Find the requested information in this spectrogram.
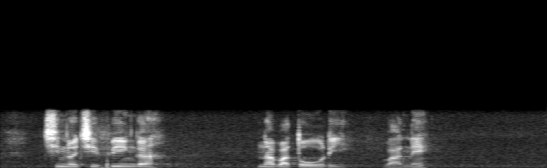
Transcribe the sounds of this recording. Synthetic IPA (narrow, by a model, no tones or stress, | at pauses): t͡ʃʰinɔt͡ʃʰiɸiŋɡa | naβatoɺi | βanɛ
